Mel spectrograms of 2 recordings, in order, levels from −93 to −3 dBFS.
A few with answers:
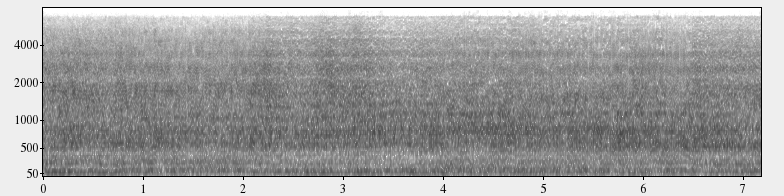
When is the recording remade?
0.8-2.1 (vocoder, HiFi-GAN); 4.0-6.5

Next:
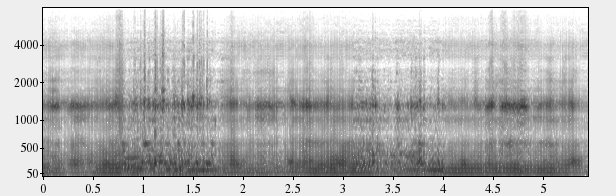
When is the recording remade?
0.0-0.8 (vocoder, WaveNeXt); 1.8-3.1; 4.0-5.5

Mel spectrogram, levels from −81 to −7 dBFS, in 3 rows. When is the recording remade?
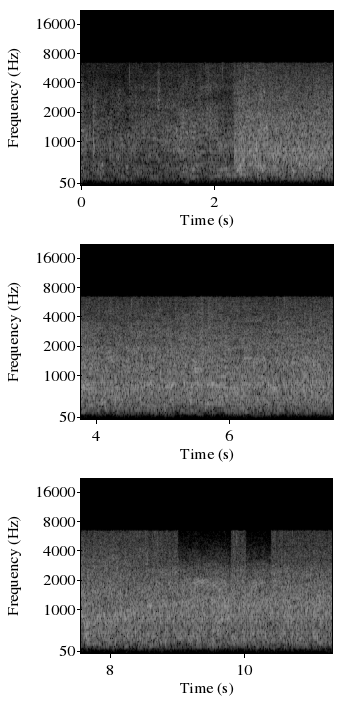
0.0-2.3 (codec, SNAC); 3.8-4.4; 5.2-6.5

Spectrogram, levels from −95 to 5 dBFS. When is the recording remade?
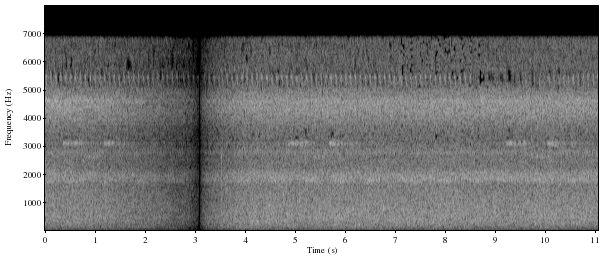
0.0-7.1 (vocoder, Vocos); 8.8-11.1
